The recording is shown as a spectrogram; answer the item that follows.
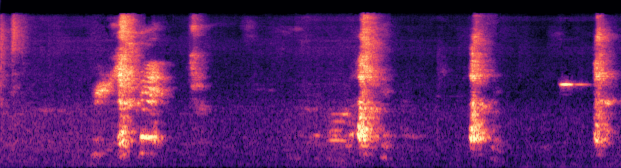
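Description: A person's voice in a few short, sharp outbursts, the loudest a double one about a second in, then others a couple of seconds apart. A brief high beep sounds near the end.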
